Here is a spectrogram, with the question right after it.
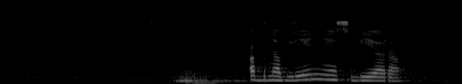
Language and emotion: Russian, neutral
